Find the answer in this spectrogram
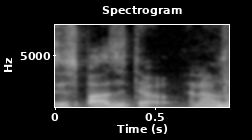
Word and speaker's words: Esposito: you know well because everyone used to say Esposito but I heard him in an interview say his name is Esposito and I was like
